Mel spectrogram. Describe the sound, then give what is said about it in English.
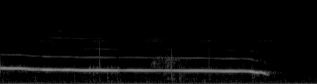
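A single long coyote howl, a sustained clear tone that slowly sinks in pitch before dropping off abruptly near the end, heard alone with no other sounds. “That's just a coyote. Just a coyote.”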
